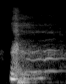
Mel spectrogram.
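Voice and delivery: high giggle; high laugh. Real, not acted. Laughs after singing.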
